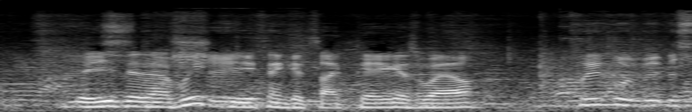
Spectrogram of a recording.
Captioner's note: speaking Vietnamese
